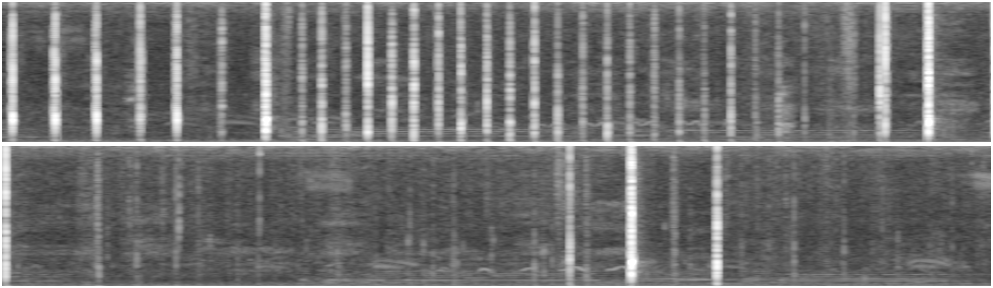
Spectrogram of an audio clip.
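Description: Hands striking a man's head in a percussive head massage: rapid sharp slaps, about four to six a second, for the first five seconds, then a few louder claps of the joined palms around the middle and two more near the end.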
